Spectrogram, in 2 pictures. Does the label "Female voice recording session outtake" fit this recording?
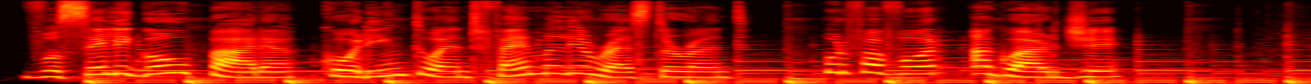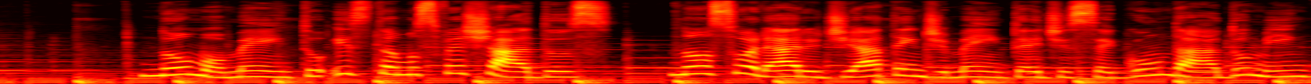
No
